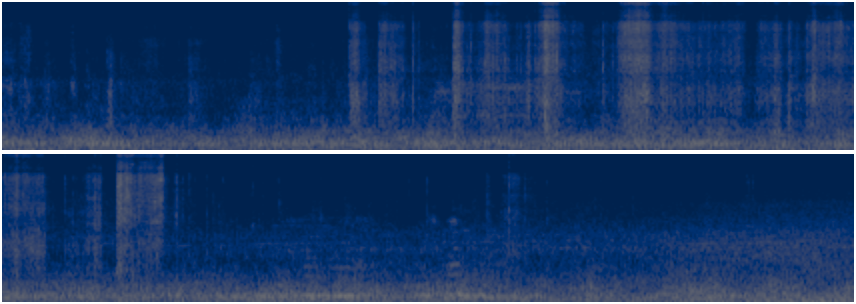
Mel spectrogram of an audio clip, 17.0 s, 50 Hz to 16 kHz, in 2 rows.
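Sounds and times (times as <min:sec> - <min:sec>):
packaging rustling and crinkling: 0:03.5 - 0:10.4.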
